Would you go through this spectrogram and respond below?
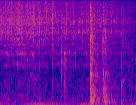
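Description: Whole garam masala spices fry in two tablespoons of hot oil in a handi, a steady close sizzle broken by a few louder scraping stirs, with no voices.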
